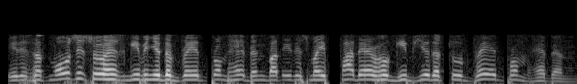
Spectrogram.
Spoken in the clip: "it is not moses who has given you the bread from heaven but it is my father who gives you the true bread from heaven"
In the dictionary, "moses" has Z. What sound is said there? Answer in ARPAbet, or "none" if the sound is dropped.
S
